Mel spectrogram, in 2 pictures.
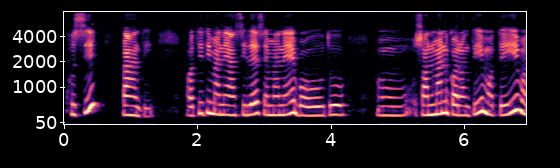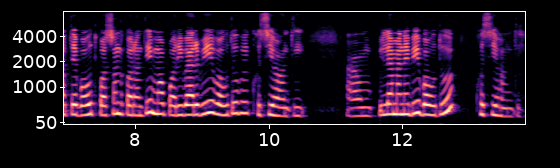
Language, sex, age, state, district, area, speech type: Odia, female, 30-45, Odisha, Kendrapara, urban, spontaneous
